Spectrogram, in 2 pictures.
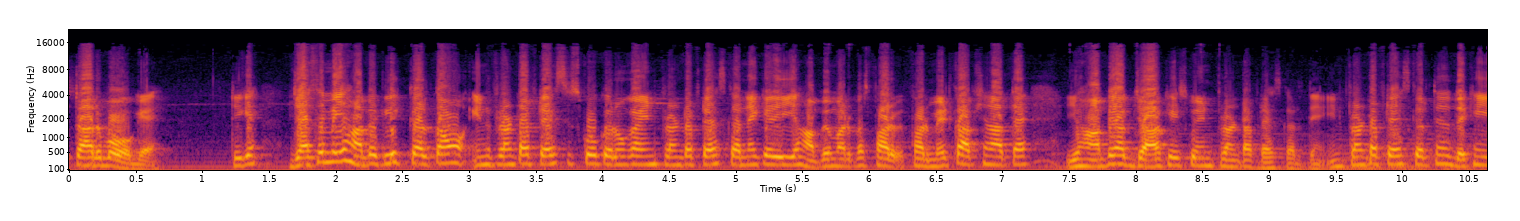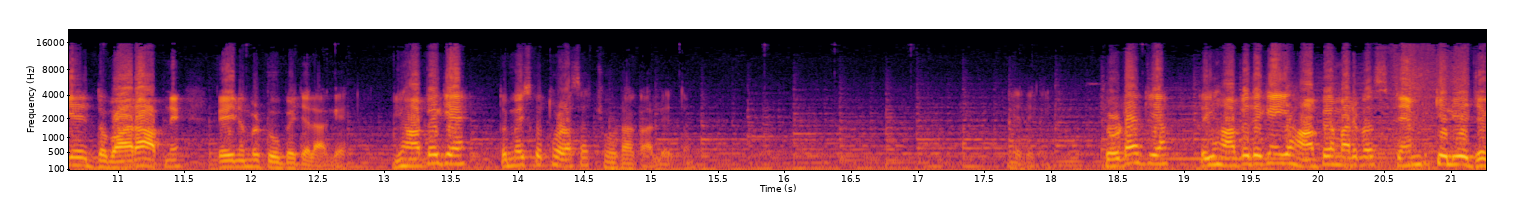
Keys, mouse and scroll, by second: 5.7 click, 10.9-18.7 drag.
